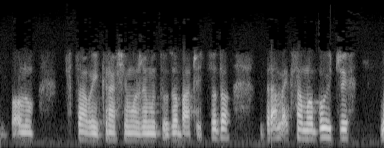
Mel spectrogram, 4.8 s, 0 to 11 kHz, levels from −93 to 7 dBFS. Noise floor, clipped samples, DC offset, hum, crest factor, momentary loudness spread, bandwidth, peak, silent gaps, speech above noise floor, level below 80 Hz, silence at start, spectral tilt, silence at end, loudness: -45 dBFS; under 0.1%; under 0.1%; none; 18 dB; 9 LU; 5 kHz; -4 dBFS; none; 25 dB; -66 dBFS; 0.15 s; -8 dB/octave; 0 s; -21 LUFS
